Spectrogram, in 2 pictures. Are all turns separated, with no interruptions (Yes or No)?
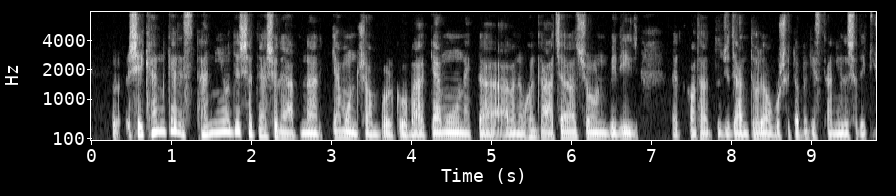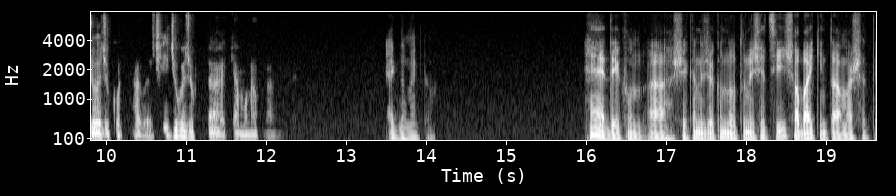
Yes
